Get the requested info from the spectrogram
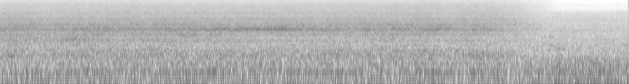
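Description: Steady running noise of a PKP EuroCity passenger train heard inside the carriage: a low rumble of wheels on rail with a hiss over it, which dulls about seven seconds in.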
